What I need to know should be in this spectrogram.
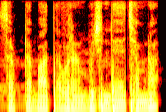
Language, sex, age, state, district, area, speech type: Maithili, male, 30-45, Bihar, Saharsa, rural, spontaneous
